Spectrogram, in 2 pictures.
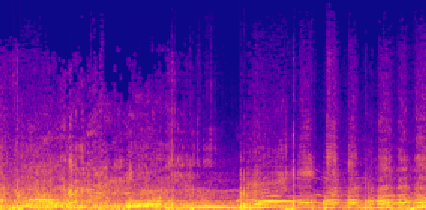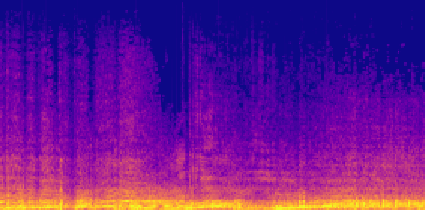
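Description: Drift cars' engines revving hard, the revs swinging up and down again and again as the cars slide with wheels spinning. A short run of sharp pops comes about four seconds in.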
